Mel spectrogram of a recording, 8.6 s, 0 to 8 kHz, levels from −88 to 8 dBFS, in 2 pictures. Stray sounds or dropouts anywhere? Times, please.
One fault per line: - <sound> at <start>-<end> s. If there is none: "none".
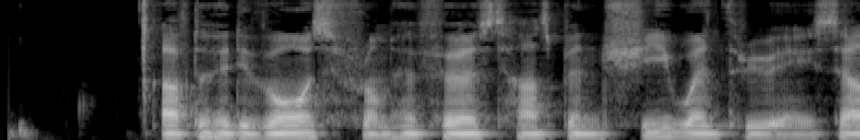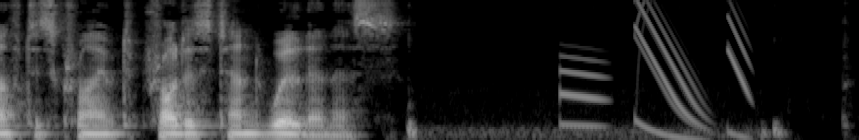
- chirp at 7.1-8.1 s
